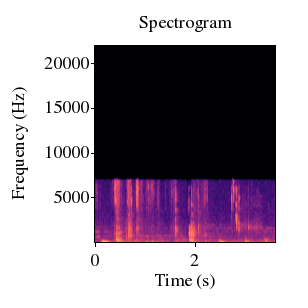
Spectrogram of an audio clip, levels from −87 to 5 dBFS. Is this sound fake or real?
real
